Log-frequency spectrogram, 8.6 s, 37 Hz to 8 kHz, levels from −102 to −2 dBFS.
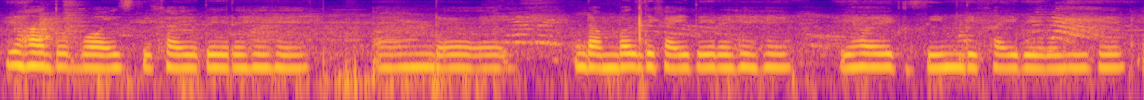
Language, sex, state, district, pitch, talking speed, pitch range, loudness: Hindi, female, Maharashtra, Aurangabad, 215 Hz, 145 wpm, 210-220 Hz, -19 LUFS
